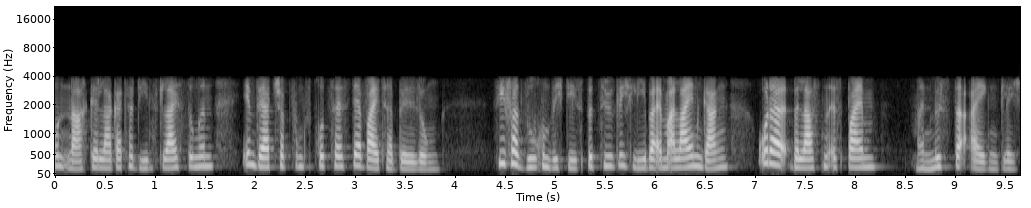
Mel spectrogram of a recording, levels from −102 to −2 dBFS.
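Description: No faults are audible in the speech, which carries the band limit of G.711 A-law telephone coding, with nothing above about 3.8 kHz.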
